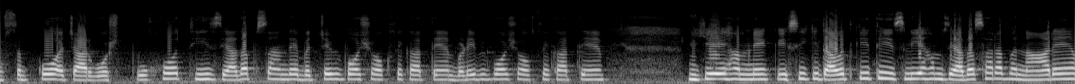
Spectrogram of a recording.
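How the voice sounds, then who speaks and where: In her home kitchen, a woman records her cooking vlog on a phone pointed at the pot. Her voice is slightly high yet dark in tone, and she walks through the recipe in a chatty, repetitive manner full of filler words.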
